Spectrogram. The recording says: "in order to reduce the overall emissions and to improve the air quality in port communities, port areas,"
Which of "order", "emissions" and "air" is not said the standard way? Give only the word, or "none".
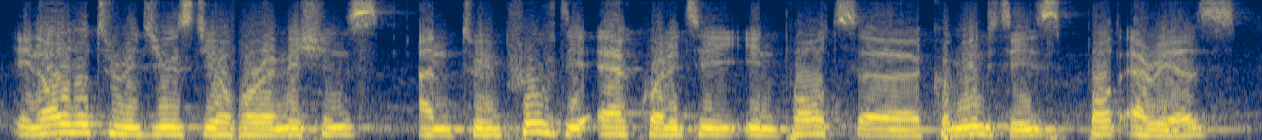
none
